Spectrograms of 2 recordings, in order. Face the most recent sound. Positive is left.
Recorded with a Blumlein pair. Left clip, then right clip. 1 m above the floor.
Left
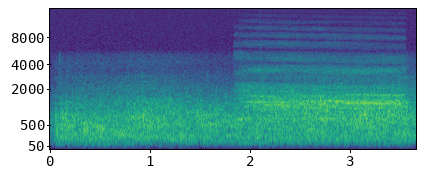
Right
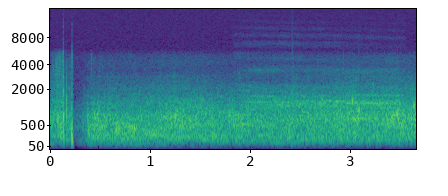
turn(degrees=60)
